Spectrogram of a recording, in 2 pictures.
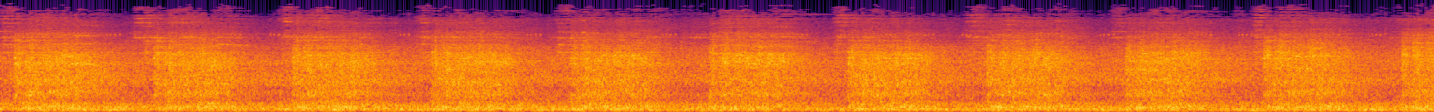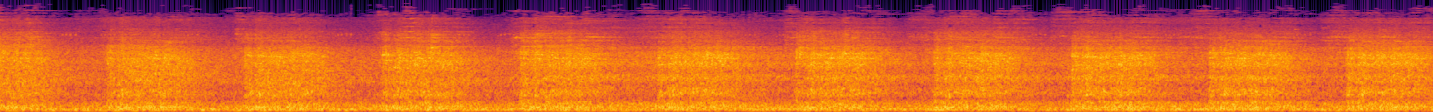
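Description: Freight train of tank cars rolling past, its wheels on the rails making a loud, steady rushing noise that swells and fades about once a second.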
